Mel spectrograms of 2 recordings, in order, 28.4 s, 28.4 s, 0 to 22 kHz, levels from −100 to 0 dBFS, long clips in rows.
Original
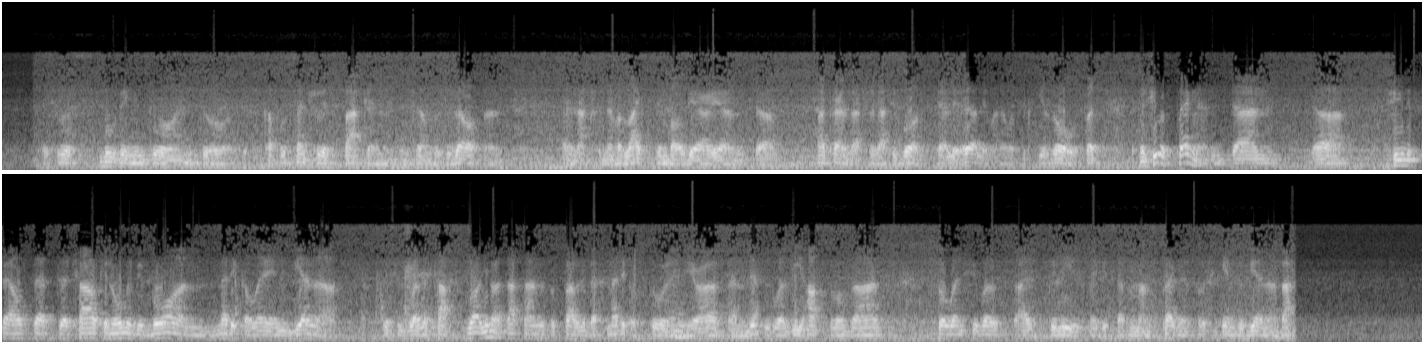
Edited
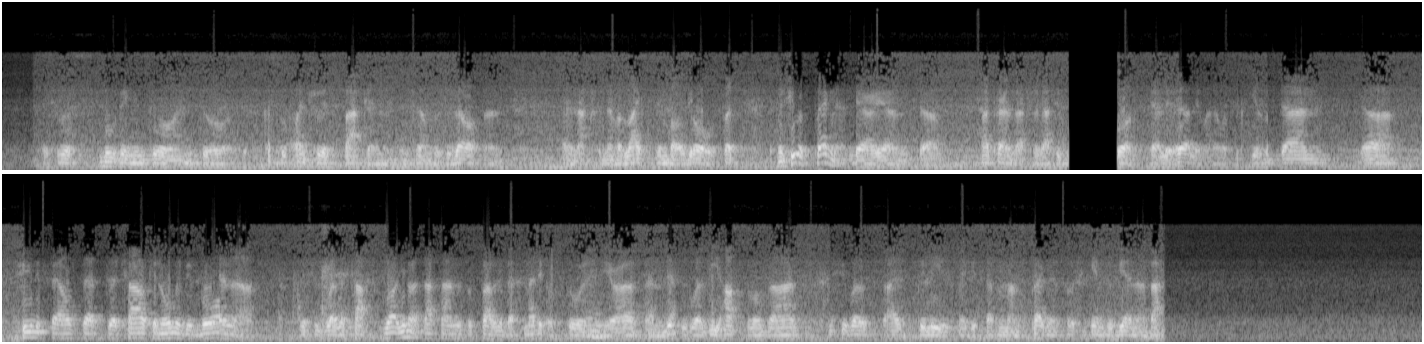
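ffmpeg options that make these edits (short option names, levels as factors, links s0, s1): -filter_complex "[0:a]asplit=9[s0][s1][s2][s3][s4][s5][s6][s7][s8];[s0]atrim=end=2.662[s9];[s1]atrim=start=2.658:end=2.962,asetpts=PTS-STARTPTS,areverse[s10];[s2]atrim=start=2.958:end=6.902[s11];[s3]atrim=start=10.518:end=12.162[s12];[s4]atrim=start=6.898:end=9.02,asetpts=PTS-STARTPTS,afade=t=out:st=2.118:d=0.004:c=hsin,apad=pad_dur=0.49[s13];[s5]atrim=start=9.02:end=10.522,asetpts=PTS-STARTPTS,afade=t=in:d=0.004:c=hsin[s14];[s6]atrim=start=12.158:end=15.882[s15];[s7]atrim=start=17.198:end=23.302[s16];[s8]atrim=start=23.778[s17];[s9][s10]acrossfade=d=0.004:c1=hsin:c2=hsin[s18];[s18][s11]acrossfade=d=0.004:c1=hsin:c2=hsin[s19];[s19][s12]acrossfade=d=0.004:c1=hsin:c2=hsin[s20];[s13][s14]concat=n=2:v=0:a=1[s21];[s20][s21]acrossfade=d=0.004:c1=hsin:c2=hsin[s22];[s22][s15]acrossfade=d=0.004:c1=hsin:c2=hsin[s23];[s23][s16]acrossfade=d=0.004:c1=hsin:c2=hsin[s24];[s24][s17]acrossfade=d=0.004:c1=hsin:c2=hsin"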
